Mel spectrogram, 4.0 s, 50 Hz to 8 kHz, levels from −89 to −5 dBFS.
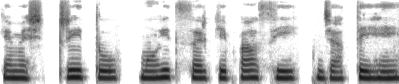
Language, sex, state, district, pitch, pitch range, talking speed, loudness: Hindi, female, Bihar, Lakhisarai, 205 Hz, 200-210 Hz, 135 wpm, -22 LUFS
